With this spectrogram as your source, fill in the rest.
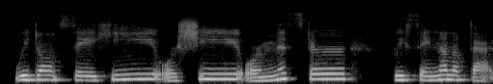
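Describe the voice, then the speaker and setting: A woman talks at a very slow pace with fairly even intonation. Her dark, mellow voice is somewhat breathy. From Nunavut, Canada (Clyde River, Baffin region). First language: Inuktitut. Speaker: Inuit cultural educator. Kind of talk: educational livestream talk with Q&A. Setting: video livestream.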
